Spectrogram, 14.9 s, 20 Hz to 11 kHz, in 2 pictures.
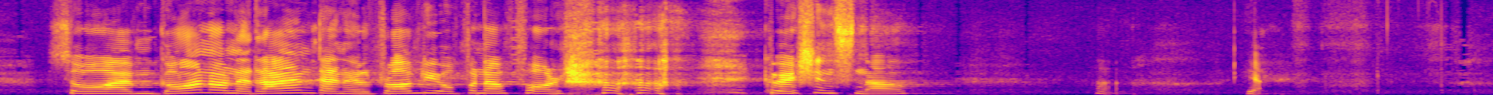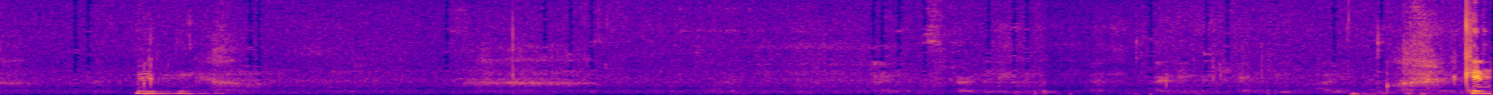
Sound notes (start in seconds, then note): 2.9 laughs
